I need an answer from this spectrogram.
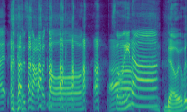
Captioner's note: everyone laughs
